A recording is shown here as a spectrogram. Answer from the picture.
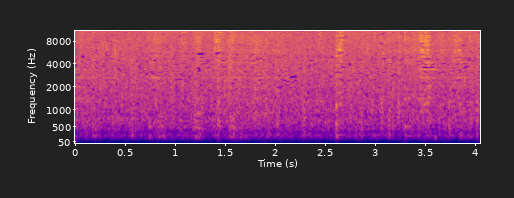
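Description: Chicken pieces in tomato-onion masala sizzling steadily in oil in a metal kadai, cooking on low heat without any water. A metal spatula scrapes and knocks against the pan a few times as the mix is stirred.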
